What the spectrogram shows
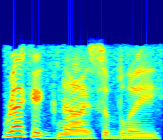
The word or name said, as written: recognizably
